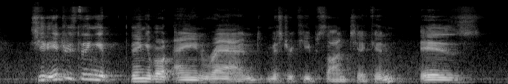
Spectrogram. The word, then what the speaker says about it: Ayn Rand: It's Ayn Rand, right? Ayn Rand, how you pronounce it.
